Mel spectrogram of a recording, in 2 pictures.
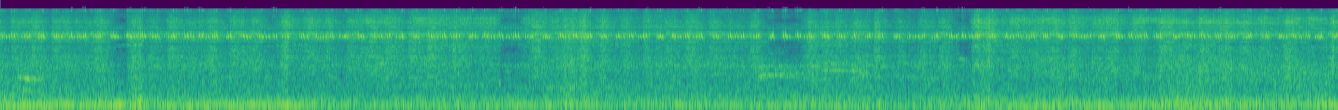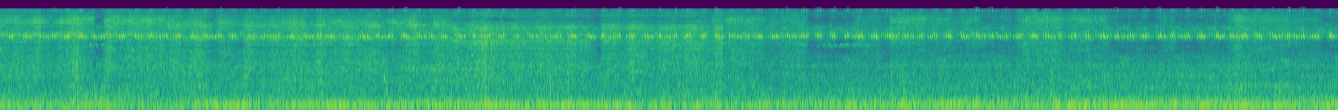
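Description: Steady high-pitched insect drone, pulsing slightly, with a low hum coming and going underneath.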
